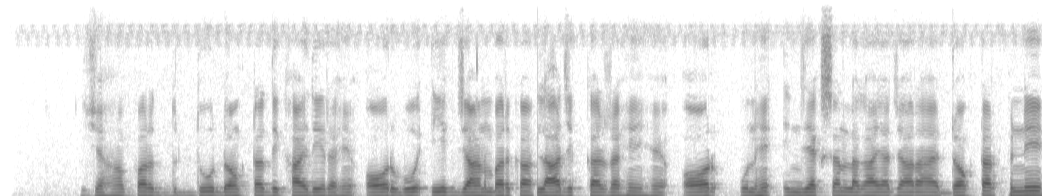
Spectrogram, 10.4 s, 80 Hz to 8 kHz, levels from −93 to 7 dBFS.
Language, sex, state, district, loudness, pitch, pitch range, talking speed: Hindi, male, Uttar Pradesh, Jalaun, -36 LUFS, 135 Hz, 130-145 Hz, 160 wpm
